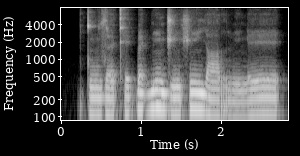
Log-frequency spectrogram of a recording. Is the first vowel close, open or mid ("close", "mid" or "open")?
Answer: close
